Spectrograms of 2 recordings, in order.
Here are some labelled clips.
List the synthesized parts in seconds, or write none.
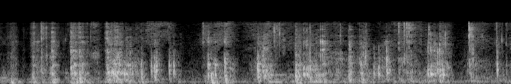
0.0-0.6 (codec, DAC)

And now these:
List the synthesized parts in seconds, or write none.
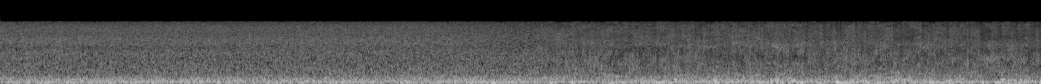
5.4-10.4 (codec, HILCodec)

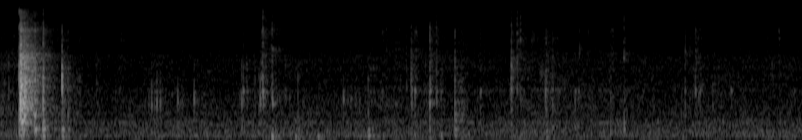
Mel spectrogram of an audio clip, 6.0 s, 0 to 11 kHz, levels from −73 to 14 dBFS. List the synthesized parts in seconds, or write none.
none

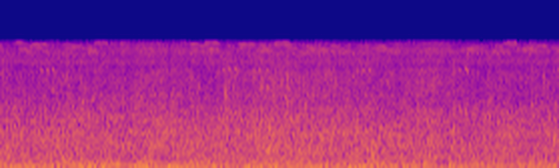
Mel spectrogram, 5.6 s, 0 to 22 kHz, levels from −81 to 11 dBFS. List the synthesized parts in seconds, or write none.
1.1-1.9 (codec, SNAC); 3.9-4.5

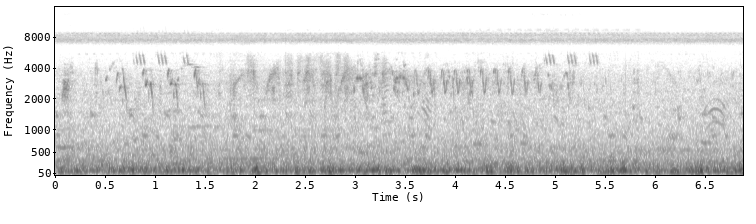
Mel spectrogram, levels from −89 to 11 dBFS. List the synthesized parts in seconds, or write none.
1.6-3.0 (autoencoder, DAC-VAE)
